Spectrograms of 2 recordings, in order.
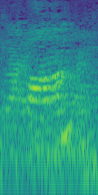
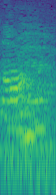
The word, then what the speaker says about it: bomb: Okay, then the ending, there is no B. Lamb. Comb. Bomb. Right? Not bomb.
